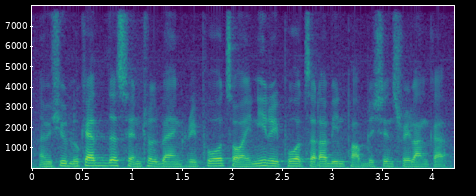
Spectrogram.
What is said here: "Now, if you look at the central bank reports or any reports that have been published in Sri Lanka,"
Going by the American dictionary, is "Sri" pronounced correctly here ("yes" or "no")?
yes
